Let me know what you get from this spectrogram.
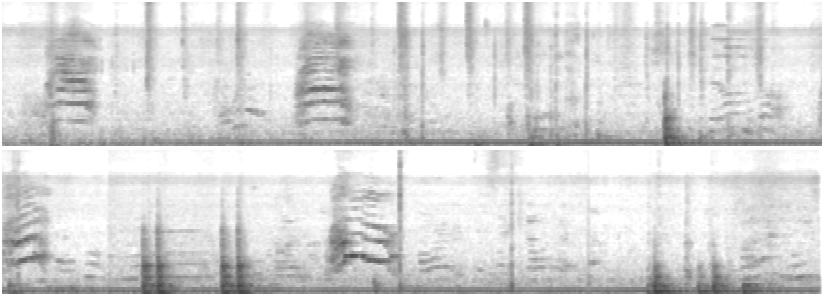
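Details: Norwegian Forest Cat meowing while begging: several drawn-out, wavering meows with rich harmonics, some rising then falling, spaced a few seconds apart, mixed with a person talking and a steady low hum.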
